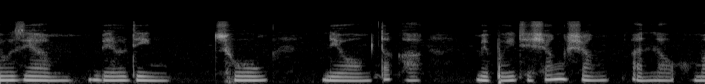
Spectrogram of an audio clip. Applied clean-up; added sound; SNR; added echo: none; none; none; none.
